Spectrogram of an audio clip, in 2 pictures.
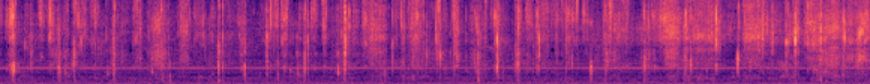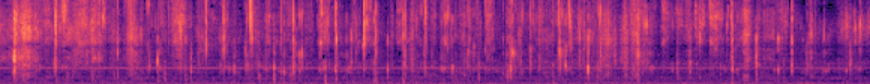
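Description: A cat licking a squeeze-tube lickable treat from its packet, a fast run of wet licking and smacking clicks close to the microphone.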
